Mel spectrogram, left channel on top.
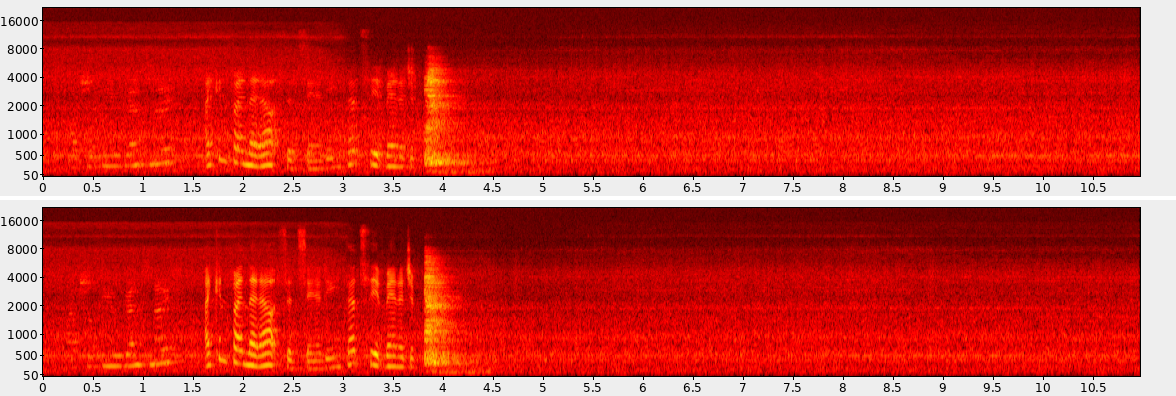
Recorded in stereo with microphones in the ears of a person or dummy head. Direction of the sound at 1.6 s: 40° right (ahead or behind).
